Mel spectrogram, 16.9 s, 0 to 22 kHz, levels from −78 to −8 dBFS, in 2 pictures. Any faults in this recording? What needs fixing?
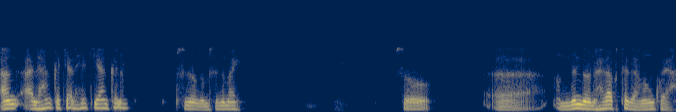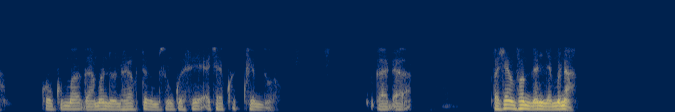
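From 2.92 to 4.20 s an AMR rate drop makes the speech rougher and more synthetic, with no gap. The sound points to a fall from about 12.2 to 5.9 kbps. Improving radio coverage keeps the codec at its higher rate.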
